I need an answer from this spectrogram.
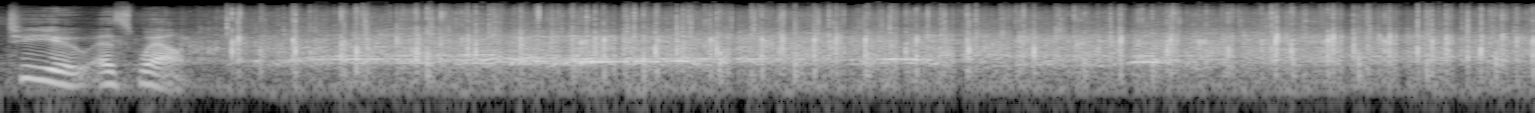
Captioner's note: audience applauds; audience cheers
